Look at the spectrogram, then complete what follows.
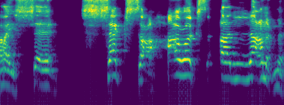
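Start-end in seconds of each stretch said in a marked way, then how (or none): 1.1-3.8 called out loudly. Retelling answering a man's question in front of many people, retelling a loud answer. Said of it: "And in a loud voice".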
